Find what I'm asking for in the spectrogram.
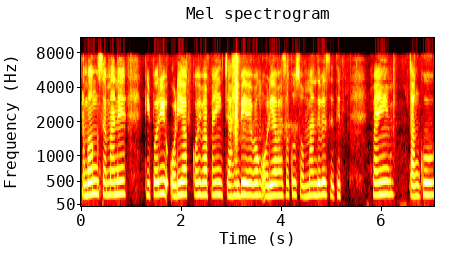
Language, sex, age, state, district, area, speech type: Odia, female, 18-30, Odisha, Subarnapur, urban, spontaneous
